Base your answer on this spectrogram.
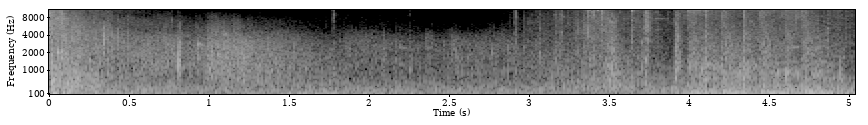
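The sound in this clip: Sniper gunfire from a tower in a video game: a dense, loud roar of battle noise broken by several sharp, cracking shots.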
